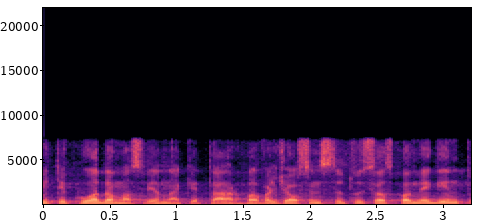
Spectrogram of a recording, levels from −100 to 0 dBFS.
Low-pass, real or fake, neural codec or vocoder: 7.2 kHz; fake; codec, 16 kHz, 8 kbps, FreqCodec, smaller model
